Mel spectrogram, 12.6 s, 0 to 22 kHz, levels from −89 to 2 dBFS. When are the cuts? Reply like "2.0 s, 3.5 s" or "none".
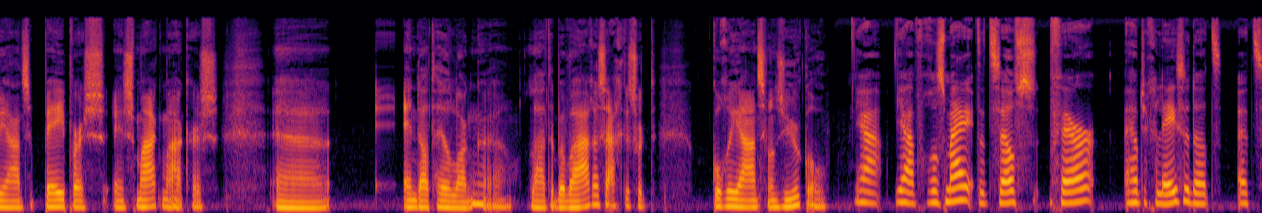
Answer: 5.2 s, 7.6 s, 8.9 s, 9.8 s, 10.5 s, 11.4 s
